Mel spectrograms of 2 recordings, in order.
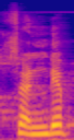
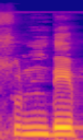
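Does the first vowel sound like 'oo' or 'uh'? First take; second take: uh; oo. First: The first vowel is an open 'uh' sound. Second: The first vowel is a rounded 'oo' sound. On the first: The speaker calls it right. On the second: The speaker calls it wrong.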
